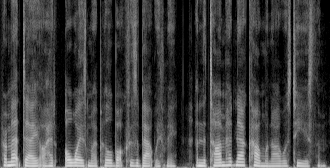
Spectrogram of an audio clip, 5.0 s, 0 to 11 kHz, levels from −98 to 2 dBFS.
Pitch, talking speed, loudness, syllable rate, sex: 175 Hz, 290 wpm, -21 LUFS, 6.2 syllables/s, female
